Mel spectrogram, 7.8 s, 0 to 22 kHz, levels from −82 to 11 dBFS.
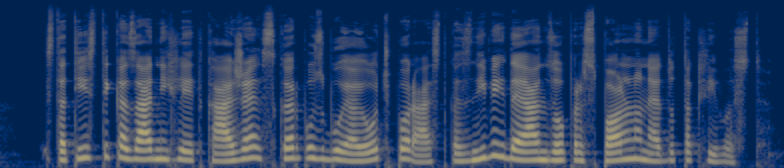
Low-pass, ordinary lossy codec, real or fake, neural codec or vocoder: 19.8 kHz; none; real; none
